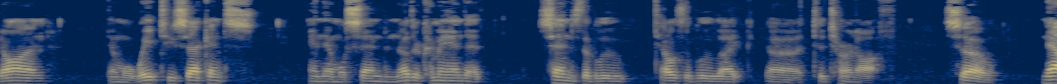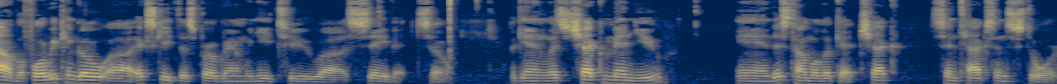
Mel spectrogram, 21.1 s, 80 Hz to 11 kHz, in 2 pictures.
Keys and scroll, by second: 17.4 Menu, 19.1 Down.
